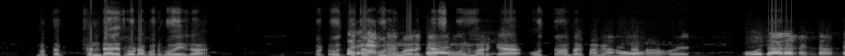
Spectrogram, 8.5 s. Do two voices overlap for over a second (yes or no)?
yes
